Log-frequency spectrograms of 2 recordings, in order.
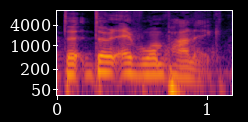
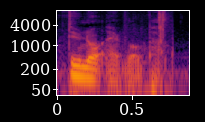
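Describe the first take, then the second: First: Said in the usual way. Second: Low, grave mock-serious voice; mock dramatic announcer. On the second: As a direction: play it like a dramatic warning.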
